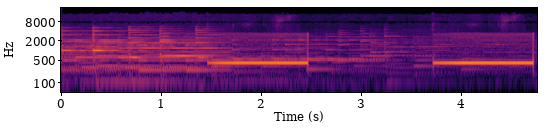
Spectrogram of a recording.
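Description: Telephone tone after a call is hung up: a steady electronic tone sounds twice, each lasting about a second, amid other pitched tonal sounds.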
